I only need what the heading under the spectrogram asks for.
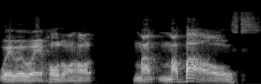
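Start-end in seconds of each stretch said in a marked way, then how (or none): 1.3-2.6 put-on Eastern European accent. Trying out an accent for the other speaker, it turns into a little Borat accent. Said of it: "that's a little Borat going on there".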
